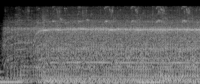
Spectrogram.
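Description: Makita cordless drill running steadily, boring into a concrete wall with a masonry bit, with a steady high whine from about half a second in.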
